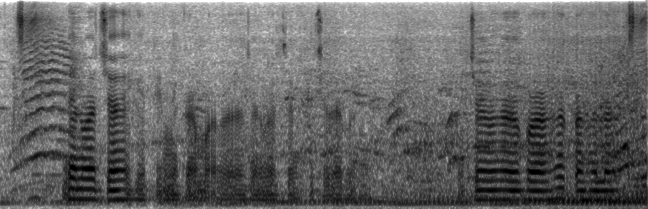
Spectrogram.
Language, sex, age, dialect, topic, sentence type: Bhojpuri, female, 25-30, Northern, agriculture, statement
